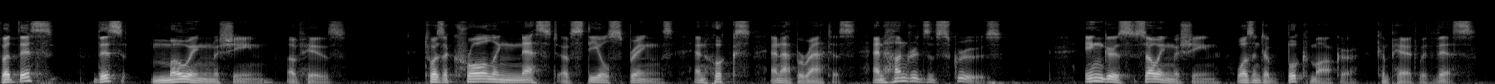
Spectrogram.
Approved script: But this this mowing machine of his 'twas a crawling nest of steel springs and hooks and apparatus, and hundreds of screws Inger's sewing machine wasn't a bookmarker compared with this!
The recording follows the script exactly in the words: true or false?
true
